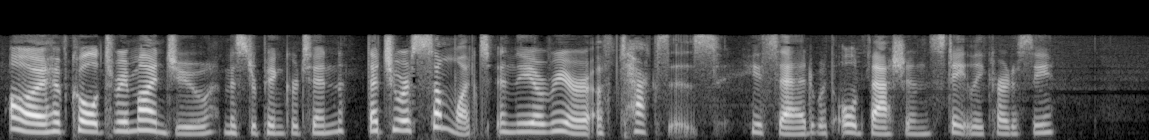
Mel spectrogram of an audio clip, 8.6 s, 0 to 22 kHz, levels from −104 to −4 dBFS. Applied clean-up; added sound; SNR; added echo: neural mask model Resemble Enhance denoiser.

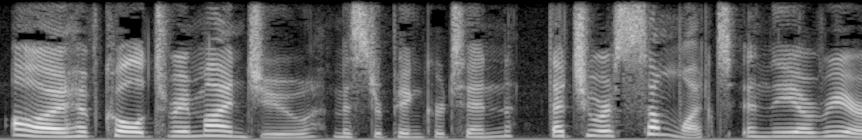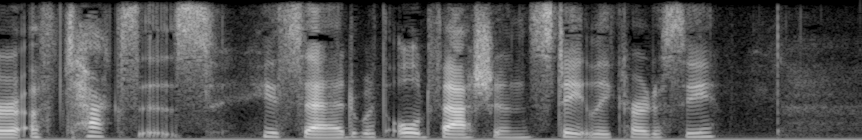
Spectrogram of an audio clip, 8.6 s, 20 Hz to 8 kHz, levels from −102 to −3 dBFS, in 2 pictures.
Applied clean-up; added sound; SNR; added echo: none; none; none; none.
